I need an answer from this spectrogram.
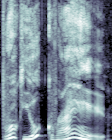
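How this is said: It is said in a suggestive, seductive tone. He is expressing sexual interest in her. "Those quotes could be read in a really, like, salacious way"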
